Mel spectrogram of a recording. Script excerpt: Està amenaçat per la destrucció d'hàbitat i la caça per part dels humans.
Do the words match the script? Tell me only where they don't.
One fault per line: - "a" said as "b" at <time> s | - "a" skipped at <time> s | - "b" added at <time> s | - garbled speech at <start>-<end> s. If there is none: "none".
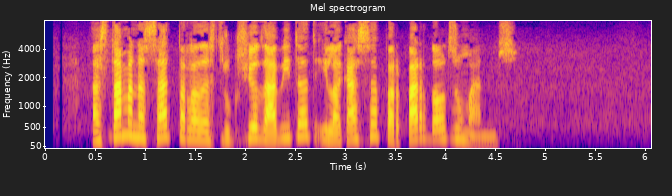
none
